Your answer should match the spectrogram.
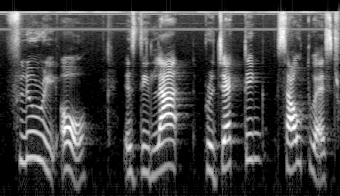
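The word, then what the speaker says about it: Fleurieu: pink because of Algy Fleury peninsula flurry pronounced as flurry Oh is DeLaet projecting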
